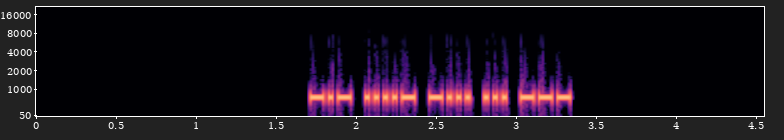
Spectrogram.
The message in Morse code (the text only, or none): K4BSO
